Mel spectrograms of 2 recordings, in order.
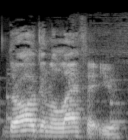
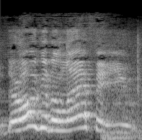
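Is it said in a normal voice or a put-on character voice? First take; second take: normal voice; character voice. First: It is said in the speaker's normal voice. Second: It is said in an imitated character's voice.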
